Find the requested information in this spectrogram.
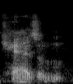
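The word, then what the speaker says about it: chiasm: a too many eyes because it's not spelled how it's pronounced it's pronounced chasm the optic chasm this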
